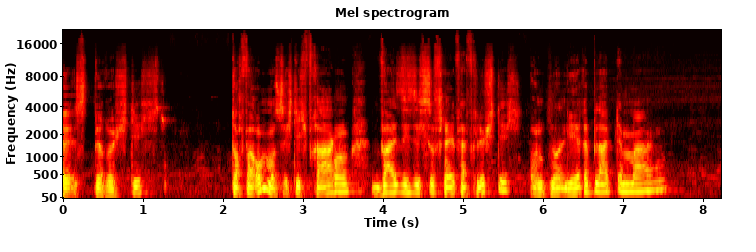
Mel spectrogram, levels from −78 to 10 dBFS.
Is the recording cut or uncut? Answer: uncut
